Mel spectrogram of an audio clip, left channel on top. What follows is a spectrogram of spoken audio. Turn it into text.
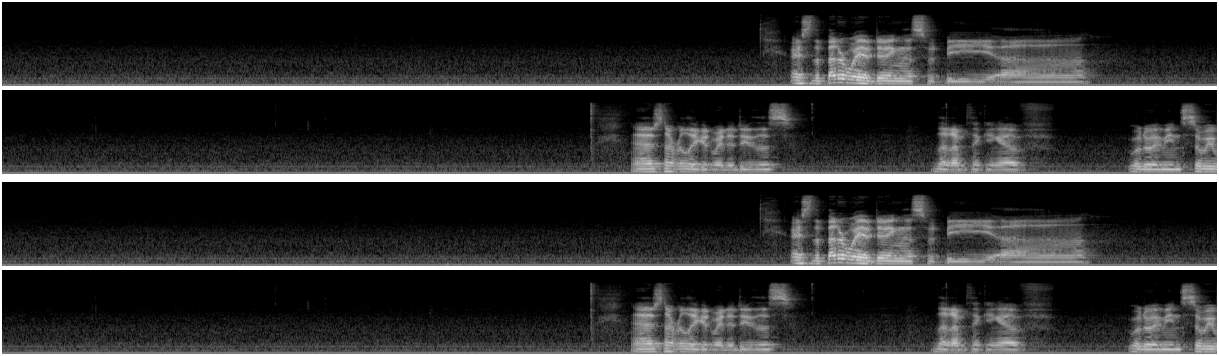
alright, so the better way of doing this would be there's not really a good way to do this that I'm thinking of. What do I mean? So we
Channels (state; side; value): identical; both; correlation 1.00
